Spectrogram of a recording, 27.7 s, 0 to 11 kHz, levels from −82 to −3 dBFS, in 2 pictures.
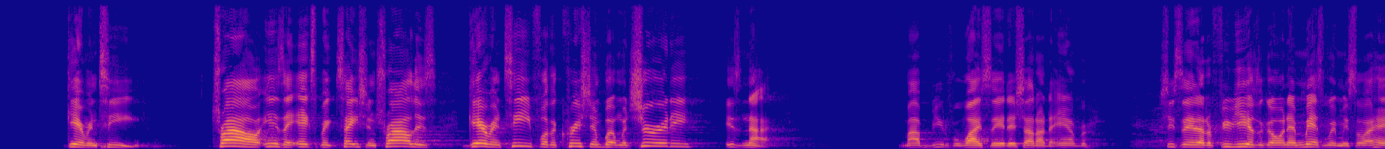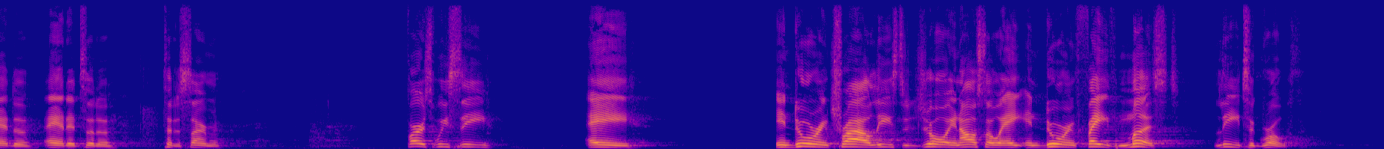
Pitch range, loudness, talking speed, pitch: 145-205 Hz, -29 LUFS, 140 wpm, 170 Hz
